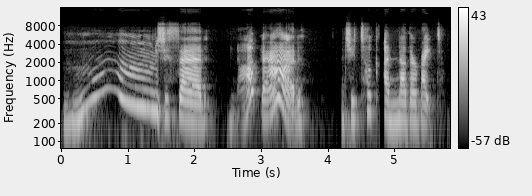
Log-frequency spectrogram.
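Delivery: put-on lively read-aloud to children; storybook reading. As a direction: read it like a picture book to kids. Teacher reads a picture book.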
